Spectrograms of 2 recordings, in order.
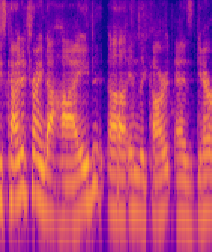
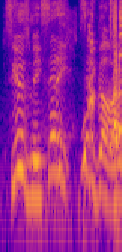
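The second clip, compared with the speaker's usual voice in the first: higher, building call to the guard; lightly voiced fish-folk merchant calling the guard; 5 semitones higher than usual. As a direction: flag down the guard, rising pitch. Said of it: "and he goes".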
